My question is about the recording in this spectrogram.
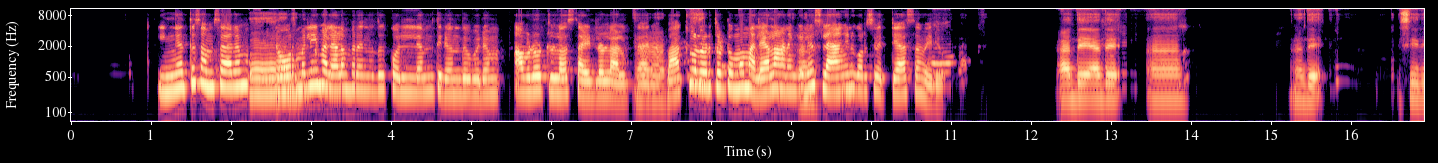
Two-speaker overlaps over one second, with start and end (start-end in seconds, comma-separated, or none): none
